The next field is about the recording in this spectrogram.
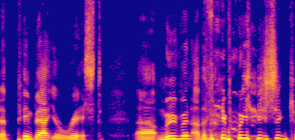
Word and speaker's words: MVMT: No, so it's not movement spelt out movement. It's MVMT, an abbreviation of movement that you just pronounce movement.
